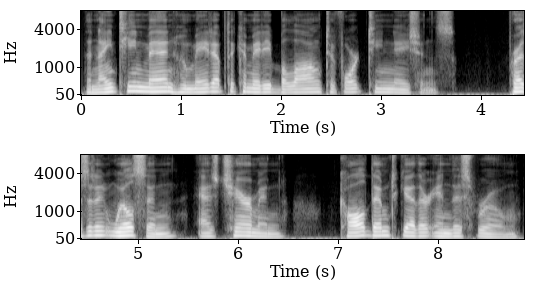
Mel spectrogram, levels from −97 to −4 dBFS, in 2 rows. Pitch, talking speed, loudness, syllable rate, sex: 120 Hz, 150 wpm, -17 LUFS, 5.0 syllables/s, male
